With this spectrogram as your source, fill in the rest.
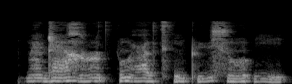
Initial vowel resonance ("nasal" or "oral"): nasal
